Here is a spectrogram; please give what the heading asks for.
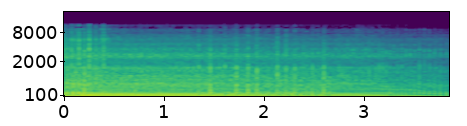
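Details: Yamaha WR125X with Arrow exhaust: uneven crackling pops in the exhaust as revs fall toward idle; backfiring on deceleration.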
